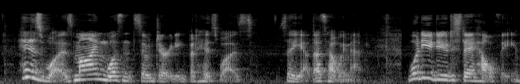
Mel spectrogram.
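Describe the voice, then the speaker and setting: A woman speaks at medium pitch and a fairly quick pace. Noticeable background noise runs underneath. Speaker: beauty YouTuber. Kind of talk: casual vlog chat.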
